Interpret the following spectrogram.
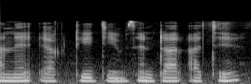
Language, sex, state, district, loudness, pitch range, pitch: Bengali, female, Assam, Hailakandi, -18 LUFS, 155-165 Hz, 155 Hz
